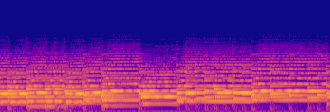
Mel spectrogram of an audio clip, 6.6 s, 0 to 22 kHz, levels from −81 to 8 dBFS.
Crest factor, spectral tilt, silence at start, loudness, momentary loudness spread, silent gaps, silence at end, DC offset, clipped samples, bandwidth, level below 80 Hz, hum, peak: 12 dB; -8 dB/octave; 0 s; -14 LUFS; 4 LU; none; 0 s; 0.2%; under 0.1%; 5.2 kHz; -56 dBFS; none; -2 dBFS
